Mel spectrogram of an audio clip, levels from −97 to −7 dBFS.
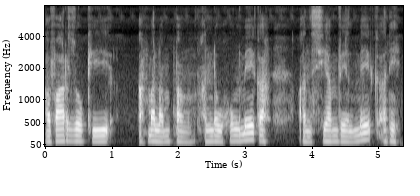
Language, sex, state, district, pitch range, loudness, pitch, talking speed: Mizo, male, Mizoram, Aizawl, 115-125 Hz, -19 LUFS, 120 Hz, 200 wpm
